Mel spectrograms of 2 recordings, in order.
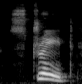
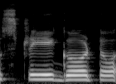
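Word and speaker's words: straight: अब यहाँ पर अगर आपको कोड नहीं पता होगा तो स्ट्रे, ग, ट, इस तरीके से आप प्रोनाउंस करेंगे जो गलत होगा।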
